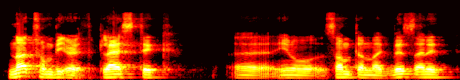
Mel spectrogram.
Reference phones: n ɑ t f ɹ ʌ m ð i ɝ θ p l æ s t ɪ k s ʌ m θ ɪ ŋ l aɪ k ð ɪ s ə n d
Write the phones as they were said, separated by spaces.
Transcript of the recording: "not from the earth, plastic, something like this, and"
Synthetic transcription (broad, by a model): n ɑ t f ɹ ʌ m ð i ɝ θ p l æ s t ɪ k s ʌ m θ ɪ ŋ l aɪ k ð ɪ s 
